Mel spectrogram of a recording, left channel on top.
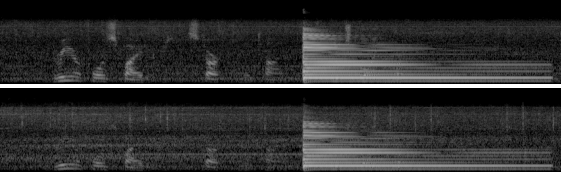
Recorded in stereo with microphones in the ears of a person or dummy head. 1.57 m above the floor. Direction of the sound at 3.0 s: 10° left (ahead or behind).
